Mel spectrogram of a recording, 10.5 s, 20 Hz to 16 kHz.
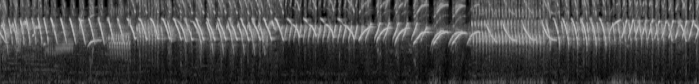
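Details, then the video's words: Young caged canary singing, the kind trained to answer other birds: rapid loud high-pitched trills of downslurred notes, some rising sweeps mid-song, delivered continuously for ten seconds without pause. "KENARI PAUD BAKAL NYAUT 2 IN 1 | CANARY SINGING"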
